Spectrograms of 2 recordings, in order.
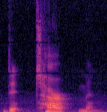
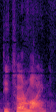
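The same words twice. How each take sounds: First: Slow "determine" as de-TER-min; correct syllable stress. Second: "determine" ending like mine, de-ter-MINE; wrong long i in the last syllable of "determine"; mispronounced stress. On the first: Teacher correcting a common error, middle stress. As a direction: punch TER, short final vowel in "determine". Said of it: "teach them the correct pronunciation". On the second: Teacher quoting a common error, mispronounced. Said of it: "commonly mispronounced". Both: Shown as a demonstration.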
